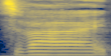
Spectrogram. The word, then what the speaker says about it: zwei: And that letter at the beginning is not a Z, it's a zett, right? And then we have "w", "w", so your word is zwei. Zwei. Zett, "w", and the diphthong ei.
